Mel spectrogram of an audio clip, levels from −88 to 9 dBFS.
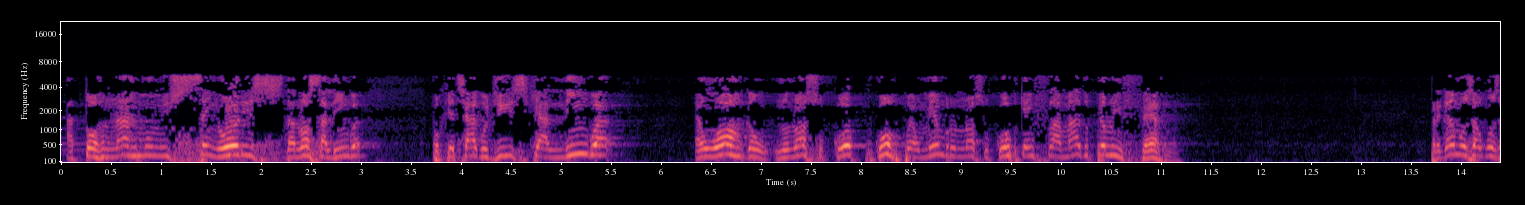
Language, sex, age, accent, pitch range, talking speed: Portuguese, male, 50-69, Brazilian, 150-215 Hz, 140 wpm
